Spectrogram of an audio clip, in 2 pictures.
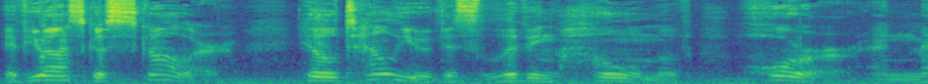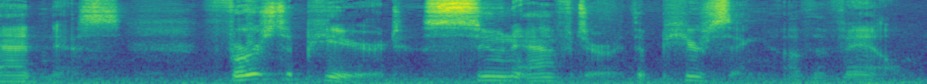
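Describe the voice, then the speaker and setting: A man hosting a story reading, shifting between informal, halting chat and measured storytelling narration. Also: mid-range voice, very animated, slight background noise. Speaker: writer and host reading his own story aloud. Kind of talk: livestream story reading, narration with casual asides.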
